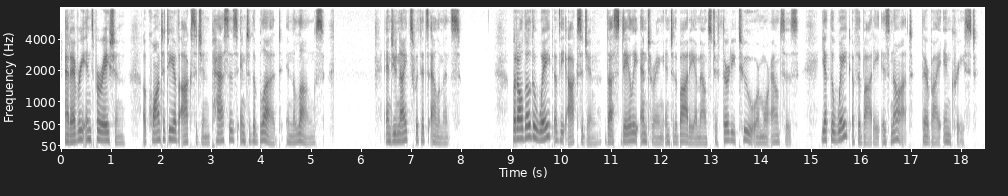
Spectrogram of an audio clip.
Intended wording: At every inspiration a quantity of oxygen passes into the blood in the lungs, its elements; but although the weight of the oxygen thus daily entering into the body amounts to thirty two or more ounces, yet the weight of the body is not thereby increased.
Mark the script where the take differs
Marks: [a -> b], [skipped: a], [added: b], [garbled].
At every inspiration a quantity of oxygen passes into the blood in the lungs, [added: and unites with] its elements; but although the weight of the oxygen thus daily entering into the body amounts to thirty two or more ounces, yet the weight of the body is not thereby increased.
